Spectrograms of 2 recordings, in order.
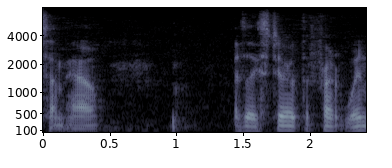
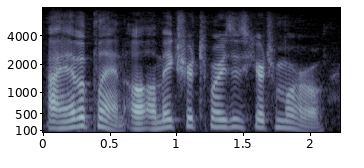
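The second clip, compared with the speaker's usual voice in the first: earnest, stammering, louder comfort; reassuring high girl voice; 10 semitones higher, 6 dB louder than usual. Acted. Sayori kneeling to comfort crying Monica, earnest reassurance. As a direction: promise to fix it, urgently.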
